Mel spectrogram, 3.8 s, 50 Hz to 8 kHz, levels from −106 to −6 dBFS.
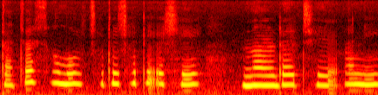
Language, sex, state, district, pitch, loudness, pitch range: Marathi, female, Maharashtra, Chandrapur, 305 Hz, -38 LUFS, 285-315 Hz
